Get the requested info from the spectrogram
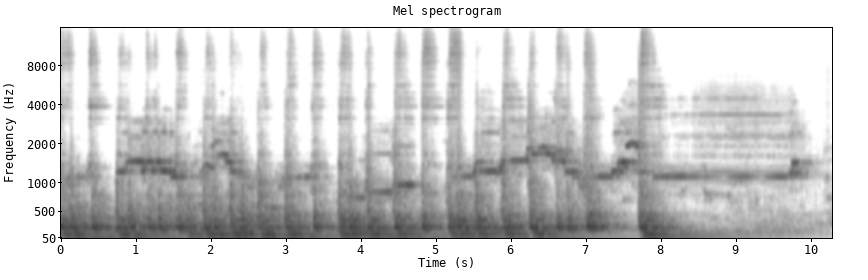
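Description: Kagura hayashi ensemble playing: drum beats and hand-cymbal clashes about three a second under a bamboo flute melody. About eight seconds in the drum and cymbals stop and the flute holds one long note alone.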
